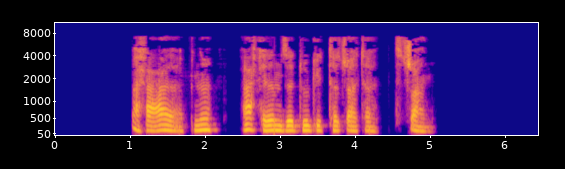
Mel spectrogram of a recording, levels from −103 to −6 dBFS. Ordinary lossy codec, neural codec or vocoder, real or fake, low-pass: MP3, 32 kbps; none; real; 7.2 kHz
